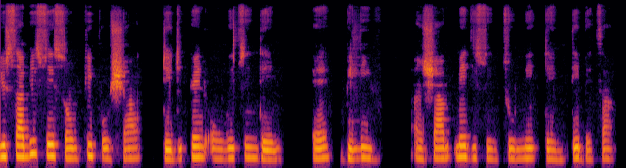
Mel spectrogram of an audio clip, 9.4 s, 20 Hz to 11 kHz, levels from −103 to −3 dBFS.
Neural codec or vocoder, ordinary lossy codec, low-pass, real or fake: none; none; 9.9 kHz; real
